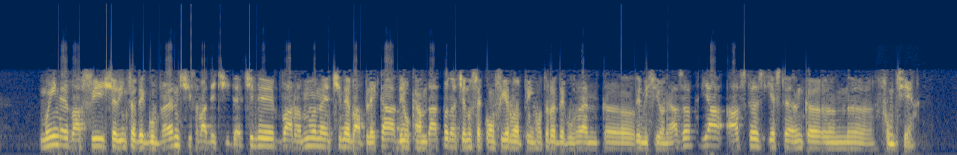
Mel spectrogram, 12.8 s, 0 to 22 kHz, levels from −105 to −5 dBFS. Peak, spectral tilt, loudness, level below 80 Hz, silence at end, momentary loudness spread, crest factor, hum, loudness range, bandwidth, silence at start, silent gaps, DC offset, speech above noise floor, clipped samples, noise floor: -6 dBFS; -7.5 dB/octave; -23 LUFS; -62 dBFS; 0.5 s; 7 LU; 16 dB; none; 3 LU; 7.4 kHz; 0.55 s; none; under 0.1%; 45 dB; under 0.1%; -68 dBFS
